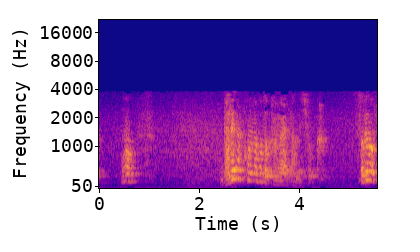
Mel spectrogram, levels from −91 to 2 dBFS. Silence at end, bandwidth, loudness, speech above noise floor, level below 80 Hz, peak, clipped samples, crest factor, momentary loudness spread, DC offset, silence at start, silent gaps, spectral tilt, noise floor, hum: 0 s; 4 kHz; -24 LUFS; 26 dB; -74 dBFS; -2 dBFS; under 0.1%; 22 dB; 25 LU; under 0.1%; 0 s; none; -9.5 dB/octave; -48 dBFS; none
